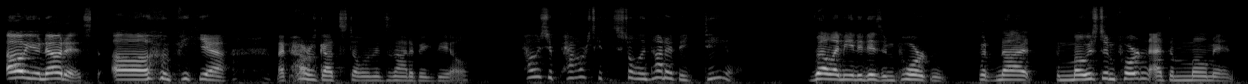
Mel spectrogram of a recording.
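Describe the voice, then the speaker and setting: A woman acting out comedy sketches, swearing casually and bantering in a deadpan way. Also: fairly high pitch, normal speed. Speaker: sketch comedy creator playing all roles.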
